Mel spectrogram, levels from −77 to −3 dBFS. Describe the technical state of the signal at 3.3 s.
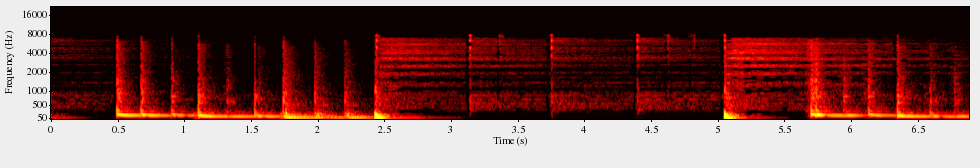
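At 3.3 s the music carries AAC compression damage running through the whole clip, likely from an AAC-LC encode at a low bitrate, consistent with about 24 kbps. With nothing above 8 kHz and the remaining bands coarsely quantised, the sound is dull and smeared.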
